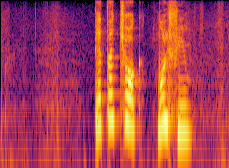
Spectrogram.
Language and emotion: Russian, positive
